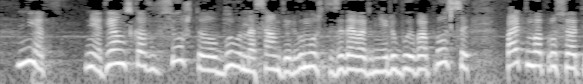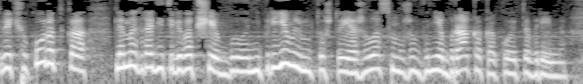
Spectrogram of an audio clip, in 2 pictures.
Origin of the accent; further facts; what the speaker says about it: Tbilisi, Georgia; now in Moscow, Russia; я тбилисская грузинка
